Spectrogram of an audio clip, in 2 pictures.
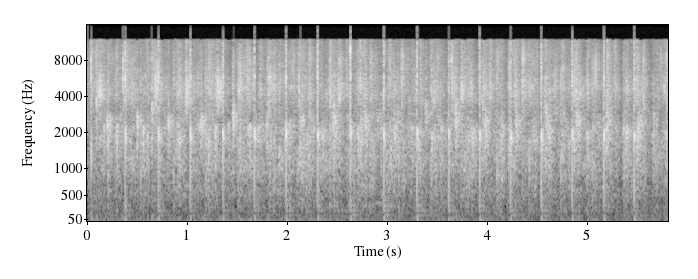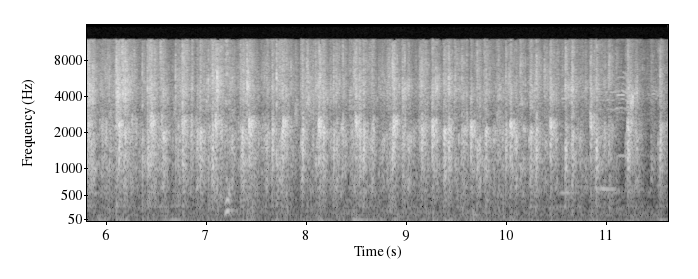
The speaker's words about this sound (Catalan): Un fort aplaudiment per a l'empresa.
